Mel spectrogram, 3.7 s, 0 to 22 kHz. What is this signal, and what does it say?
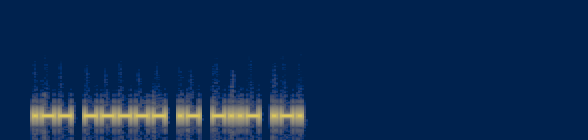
Morse code, heard as a keyed tone, about 44 wpm, 700 Hz. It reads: W0AXR
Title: USA Call Signs - 5 Characters - 45wpm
